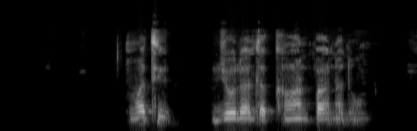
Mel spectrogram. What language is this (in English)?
Kalkoti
